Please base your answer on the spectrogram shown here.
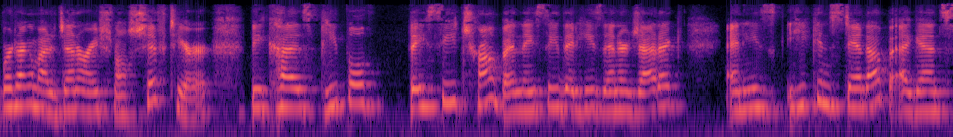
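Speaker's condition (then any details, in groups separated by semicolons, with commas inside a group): No condition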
